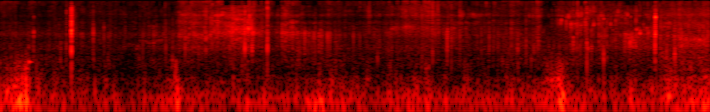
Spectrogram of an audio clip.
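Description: An egg cooks on a hot rock outdoors, giving a soft, continuous crackling sizzle with scattered sharp pops, faint and steady throughout.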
